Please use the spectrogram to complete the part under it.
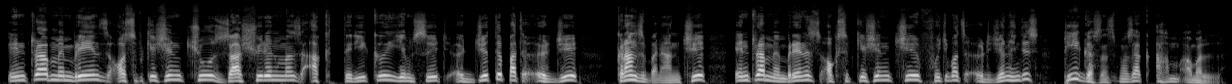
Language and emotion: Kashmiri, neutral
